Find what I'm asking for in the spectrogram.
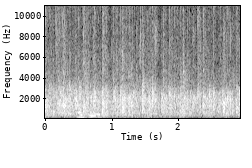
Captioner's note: applause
